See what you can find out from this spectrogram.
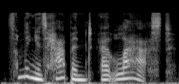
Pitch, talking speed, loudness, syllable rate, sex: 255 Hz, 165 wpm, -15 LUFS, 5.8 syllables/s, female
